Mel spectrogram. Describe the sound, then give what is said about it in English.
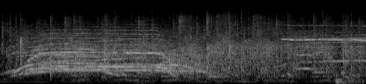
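An audience claps and cheers as comedian Jerry Rocha comes onstage at a stand-up show. The clapping stays steady throughout, and a voice speaks over it. “Put your hands together for Jerry Rocha.”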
